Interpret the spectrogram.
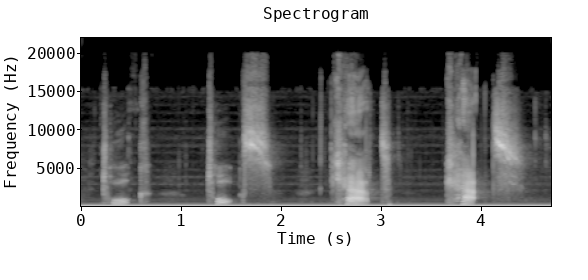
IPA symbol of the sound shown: s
